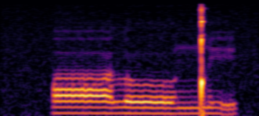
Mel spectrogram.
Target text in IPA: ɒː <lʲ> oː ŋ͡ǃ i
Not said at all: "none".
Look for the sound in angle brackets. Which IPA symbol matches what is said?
l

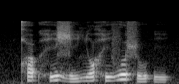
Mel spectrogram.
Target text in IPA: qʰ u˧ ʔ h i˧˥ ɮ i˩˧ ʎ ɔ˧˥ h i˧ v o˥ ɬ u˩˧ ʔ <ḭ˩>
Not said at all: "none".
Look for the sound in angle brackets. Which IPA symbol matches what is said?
i˩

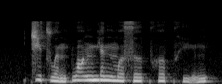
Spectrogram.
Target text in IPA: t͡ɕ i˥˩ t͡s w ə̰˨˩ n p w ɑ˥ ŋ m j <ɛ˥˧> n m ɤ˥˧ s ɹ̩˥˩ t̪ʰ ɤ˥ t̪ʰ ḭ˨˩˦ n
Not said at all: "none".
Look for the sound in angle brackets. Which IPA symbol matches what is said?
ɛ˥˧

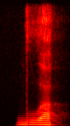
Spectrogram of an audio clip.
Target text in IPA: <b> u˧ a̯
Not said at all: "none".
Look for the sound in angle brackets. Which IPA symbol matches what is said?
b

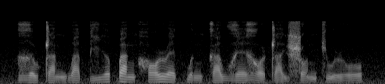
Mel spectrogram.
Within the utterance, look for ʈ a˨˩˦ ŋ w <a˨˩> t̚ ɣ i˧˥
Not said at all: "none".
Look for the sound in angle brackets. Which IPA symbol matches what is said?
a˨˩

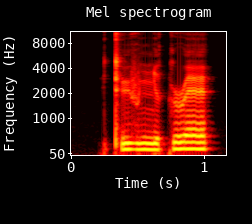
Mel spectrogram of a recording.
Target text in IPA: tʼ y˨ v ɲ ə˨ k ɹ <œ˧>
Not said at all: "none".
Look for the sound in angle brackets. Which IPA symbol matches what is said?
ɛ˧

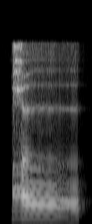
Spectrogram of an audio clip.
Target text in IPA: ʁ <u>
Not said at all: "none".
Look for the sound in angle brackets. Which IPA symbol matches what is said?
uː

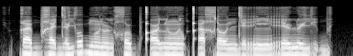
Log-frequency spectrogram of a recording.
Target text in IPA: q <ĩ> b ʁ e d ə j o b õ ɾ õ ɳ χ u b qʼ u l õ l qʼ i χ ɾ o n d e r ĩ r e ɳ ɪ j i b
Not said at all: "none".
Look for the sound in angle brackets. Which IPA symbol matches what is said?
i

